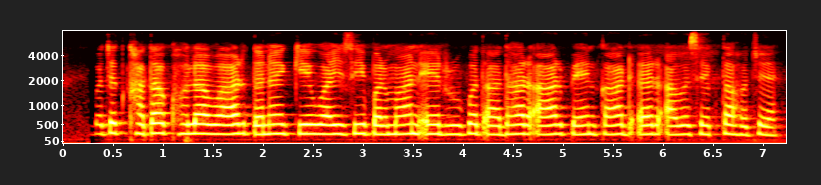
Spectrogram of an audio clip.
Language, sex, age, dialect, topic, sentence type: Magahi, female, 18-24, Northeastern/Surjapuri, banking, statement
